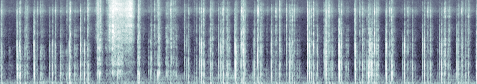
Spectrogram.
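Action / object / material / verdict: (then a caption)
tap / pressed hardboard clipboard / hardboard / none. Long fingernails tap and scratch the face of a brown pressed-hardboard (masonite) clipboard, a thin flat solid board held upright in both hands. Quick, dry ticks follow one another with almost no ring, broken early on by a brief hissing scratch. The clipboard gives a hollow, woody knock under the fingertips.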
